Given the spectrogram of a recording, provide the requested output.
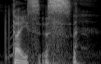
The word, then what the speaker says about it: Phthisis: Phthisis. Is that Fibblethip's other cousin? – Close. Very close. No. The way that I've always pronounced it is Thysis. The PH makes a... It's silent. It's just Thysis.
